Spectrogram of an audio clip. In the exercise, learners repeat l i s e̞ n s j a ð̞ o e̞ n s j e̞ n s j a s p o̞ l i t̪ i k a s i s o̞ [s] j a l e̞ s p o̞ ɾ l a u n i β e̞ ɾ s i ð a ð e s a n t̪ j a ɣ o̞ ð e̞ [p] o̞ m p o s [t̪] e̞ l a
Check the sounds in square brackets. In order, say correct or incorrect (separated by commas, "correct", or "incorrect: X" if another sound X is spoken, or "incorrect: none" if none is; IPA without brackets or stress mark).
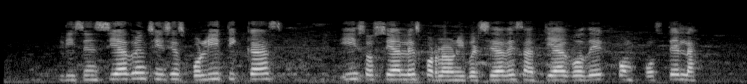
correct, incorrect: k, correct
